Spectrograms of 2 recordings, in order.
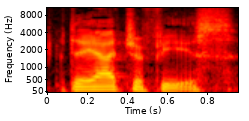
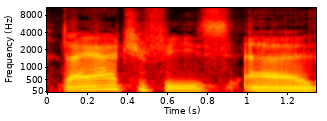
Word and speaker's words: Diotrephes: Diotrephes. – Diotrephes. There. Diotrephes.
